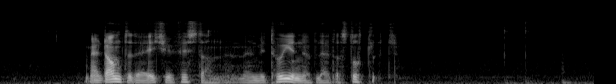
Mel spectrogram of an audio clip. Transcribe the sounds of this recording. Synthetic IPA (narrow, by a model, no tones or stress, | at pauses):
mʔæ̰ːɖɑmt̪əd̪æɪɪçəiːfɪst̪ɑnn̩ə̰mɛnʋiːt̪ʰʊʏənəbleːd̪ɑ̰ːst̪ʊt̪ʰlət̪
